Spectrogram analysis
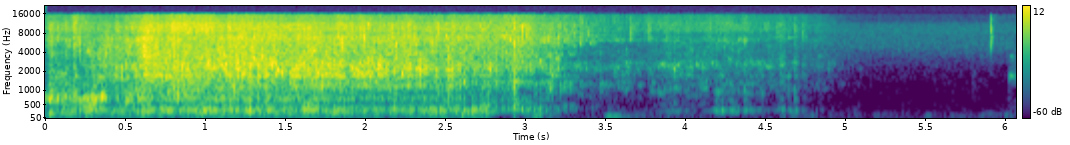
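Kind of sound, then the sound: sound effect, toilet flushing sound effect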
